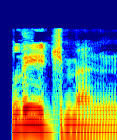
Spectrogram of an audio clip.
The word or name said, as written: liegeman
